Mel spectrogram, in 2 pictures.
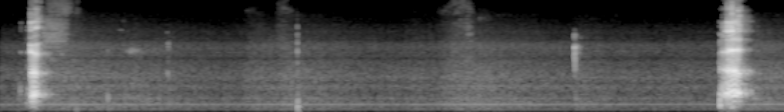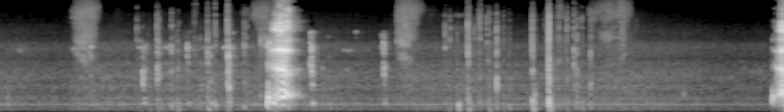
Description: they werent gone at the end just stopped recording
